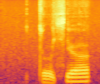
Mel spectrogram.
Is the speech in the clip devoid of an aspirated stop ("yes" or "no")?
yes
